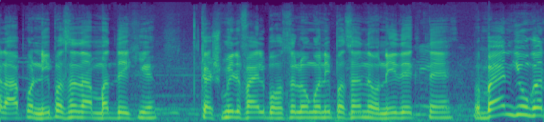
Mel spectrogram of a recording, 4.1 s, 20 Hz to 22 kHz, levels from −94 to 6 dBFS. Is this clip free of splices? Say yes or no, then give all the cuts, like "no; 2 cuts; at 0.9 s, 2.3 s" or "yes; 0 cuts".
yes; 0 cuts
